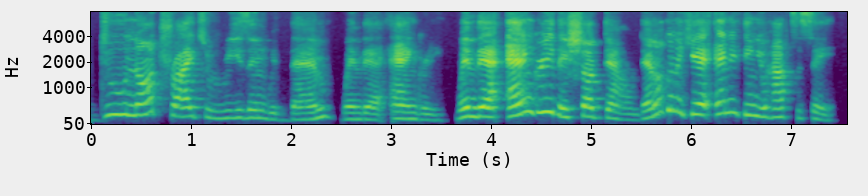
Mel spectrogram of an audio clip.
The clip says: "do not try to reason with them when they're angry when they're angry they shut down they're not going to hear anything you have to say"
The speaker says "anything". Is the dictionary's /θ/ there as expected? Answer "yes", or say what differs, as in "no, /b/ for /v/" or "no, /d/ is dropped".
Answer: yes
